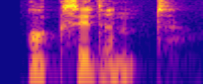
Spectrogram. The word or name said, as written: oxidant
